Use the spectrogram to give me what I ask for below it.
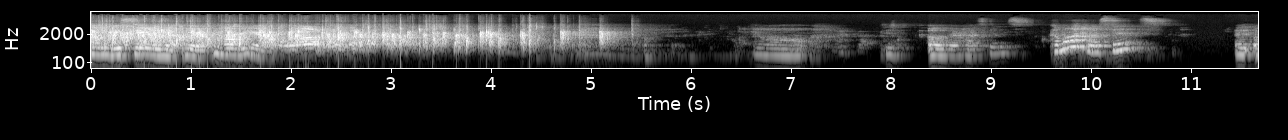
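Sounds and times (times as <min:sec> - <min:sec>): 
audience clapping: 0:00.0 - 0:05.7
speech: 0:00.2 - 0:02.2.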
